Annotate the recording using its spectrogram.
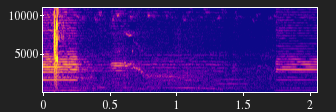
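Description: A vehicle horn giving two short, steady toots at the same pitch, one at the start and one near the end, over faint street noise, with a click just after the start.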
